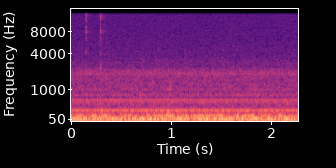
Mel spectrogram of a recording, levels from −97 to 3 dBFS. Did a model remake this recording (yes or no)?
no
